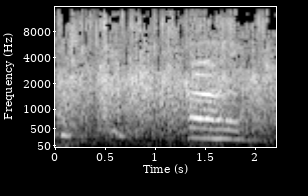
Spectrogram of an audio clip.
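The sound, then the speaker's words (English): A concert audience applauds and cheers for the band with dense, steady clapping throughout, and a short cheer rises above the clapping just past the midpoint. “Make some noise for your amazing band.”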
